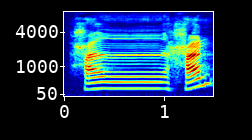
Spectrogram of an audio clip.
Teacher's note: Han diucapkan dari tengah tenggerokan samarkan bunyi tanwin disertai gunah dua harakat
